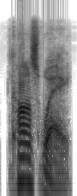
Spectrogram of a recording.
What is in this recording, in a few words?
"causeway", American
